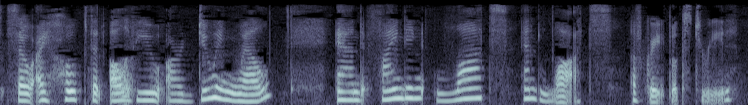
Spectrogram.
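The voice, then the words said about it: Odd-sounding, unwell speaking voice. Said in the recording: “any kind of oddness you may hear in my speaking voice. I have had a really bad allergy flare-up, and so probably sound about as good as I feel at the moment ... Benadryl-induced fog”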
